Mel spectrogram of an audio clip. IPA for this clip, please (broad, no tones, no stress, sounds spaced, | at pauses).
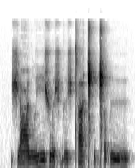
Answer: ʃ i ʕ ɨ w l iː ʃ w ɨ ʃ b ɨː ʃ cʰ a ǁʰ i ǁʰ ʌ p ɨː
